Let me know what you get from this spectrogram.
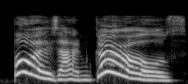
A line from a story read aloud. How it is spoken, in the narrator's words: Miss Robbins raised her voice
